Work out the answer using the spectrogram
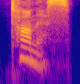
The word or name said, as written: thomas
